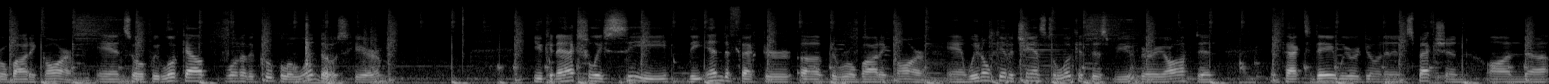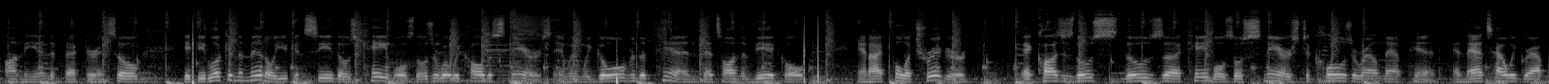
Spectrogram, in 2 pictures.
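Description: The audio has two bursts of lost LE Audio frames. At 3.23 to 3.34 s, about 45 ms of audio drops out in short gaps spread over 105 ms. At 11.28 to 11.34 s, the same amount is lost over 60 ms, which fits six 7.5 ms frames each time. The decoder fills each gap by repeating the last spectrum with scrambled phase, so tones smear into brief noisy patches. Loud pops follow. Single ones land at 17.42 s and 21.66 s. A quick pair comes at 23.53 to 23.69 s. Each peaks around 20 dB above the sound, which carries on underneath. A voltage step from a switch, static or a driver glitch is the likely cause.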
